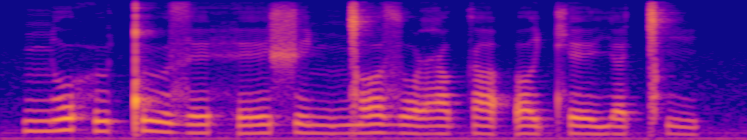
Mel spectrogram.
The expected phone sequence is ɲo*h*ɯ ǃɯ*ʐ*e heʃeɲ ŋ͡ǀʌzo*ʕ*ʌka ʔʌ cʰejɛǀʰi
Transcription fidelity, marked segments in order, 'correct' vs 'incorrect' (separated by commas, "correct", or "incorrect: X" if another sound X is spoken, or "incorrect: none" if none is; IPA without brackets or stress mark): correct, incorrect: z, correct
